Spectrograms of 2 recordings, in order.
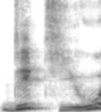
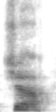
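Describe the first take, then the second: First: Both words are said fully and separately. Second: The words shrink to a single short syllable.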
